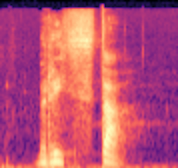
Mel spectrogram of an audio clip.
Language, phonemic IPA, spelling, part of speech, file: Swedish, /²brɪsːta/, brista, verb, Sv-brista.ogg
- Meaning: 1. to break, to burst 2. to be lacking (in some respect)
